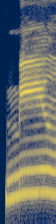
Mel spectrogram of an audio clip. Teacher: نون ساکن پر ہم اپنی آواز کو ناک میں چھپا کر پڑھیں گے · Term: اخفا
